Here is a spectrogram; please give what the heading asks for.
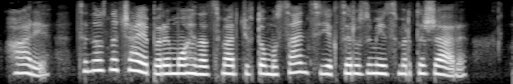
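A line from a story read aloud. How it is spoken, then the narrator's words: Gentle explanation. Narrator (Ukrainian): лагідно пояснила Герміона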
